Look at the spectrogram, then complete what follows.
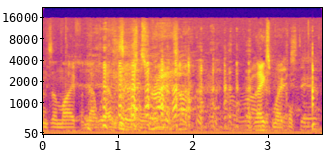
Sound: laughing

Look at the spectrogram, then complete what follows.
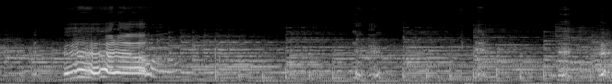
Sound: gasps

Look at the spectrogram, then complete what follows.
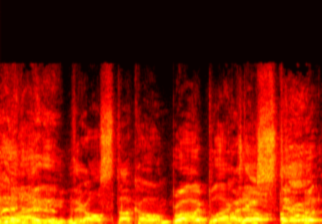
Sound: chuckle

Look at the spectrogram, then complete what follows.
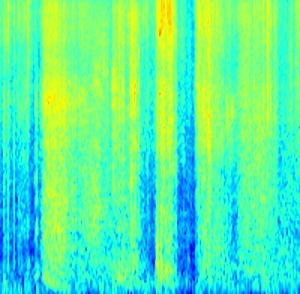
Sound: squeaking

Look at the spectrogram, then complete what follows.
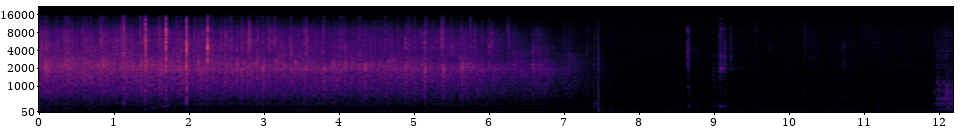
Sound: applause

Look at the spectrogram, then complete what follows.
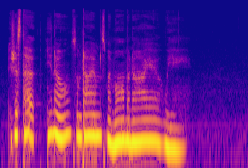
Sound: none

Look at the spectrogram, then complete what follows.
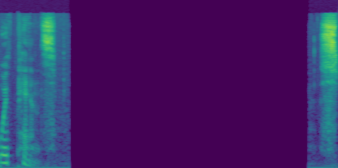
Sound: no Sound Present

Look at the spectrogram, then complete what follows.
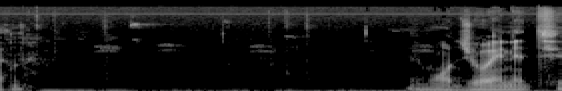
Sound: keyboard chattering

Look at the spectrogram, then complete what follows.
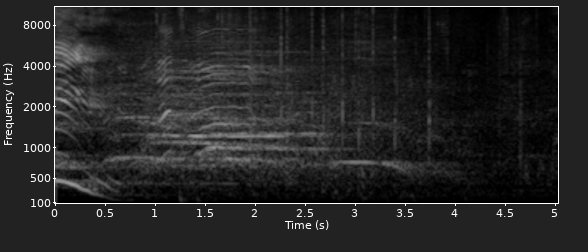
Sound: audience cheering

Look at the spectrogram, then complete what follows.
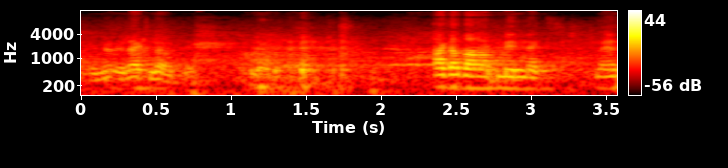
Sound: sound of laughter

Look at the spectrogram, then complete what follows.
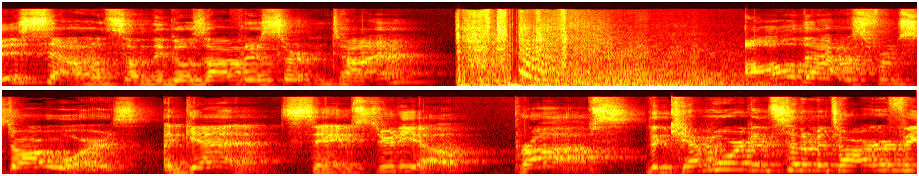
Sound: boom!

